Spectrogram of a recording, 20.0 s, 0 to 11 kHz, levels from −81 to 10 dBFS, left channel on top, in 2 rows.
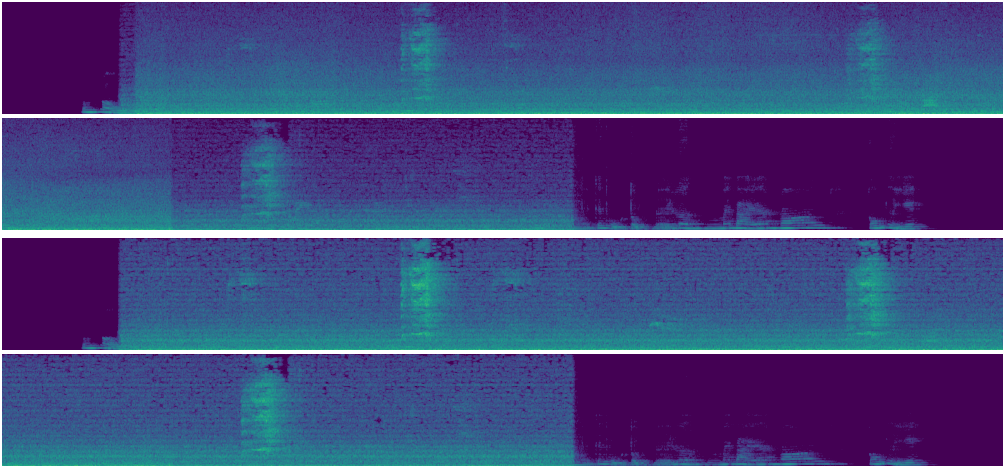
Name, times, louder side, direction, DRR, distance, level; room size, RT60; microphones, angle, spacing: voice 1, 0.8-13.3 13.7-18.4 18.7-19.1, left 2 dB, 75° left, 3.7 m, -44 dB
sound 1, 1.2-15.7, right 4 dB, 30° right, 0.5 m, -29 dB
sound 2, 1.3-11.7, left 2 dB, 45° left, 0.7 m, -27 dB
21.5 x 8.1 x 3.2 m
head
